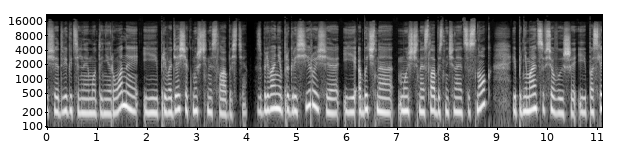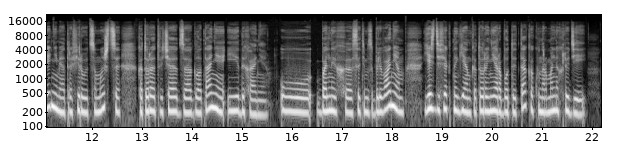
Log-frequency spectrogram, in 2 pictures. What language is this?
Russian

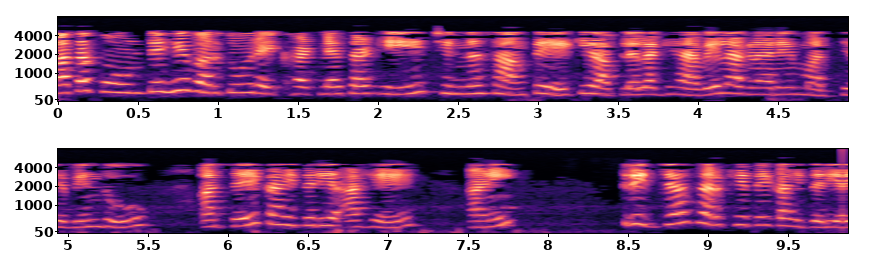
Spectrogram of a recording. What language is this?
Marathi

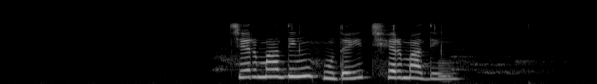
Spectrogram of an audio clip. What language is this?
Nepali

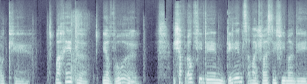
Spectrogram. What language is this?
German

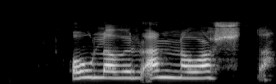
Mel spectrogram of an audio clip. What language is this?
Icelandic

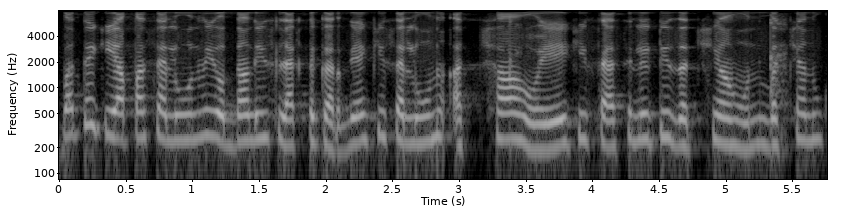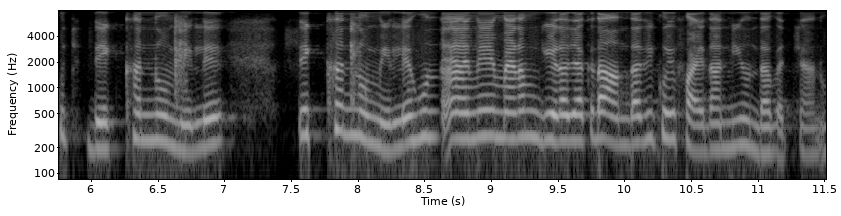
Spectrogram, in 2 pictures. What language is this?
Punjabi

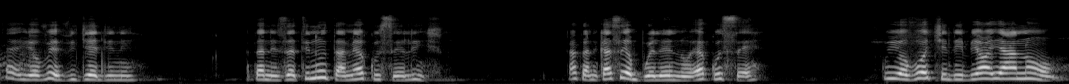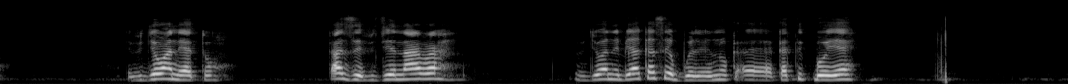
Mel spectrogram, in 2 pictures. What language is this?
Ikposo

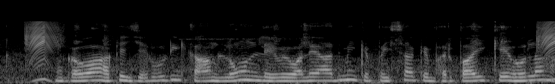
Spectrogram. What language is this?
Bhojpuri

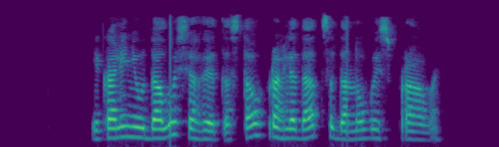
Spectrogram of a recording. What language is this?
Belarusian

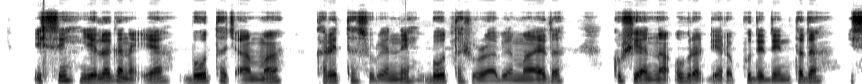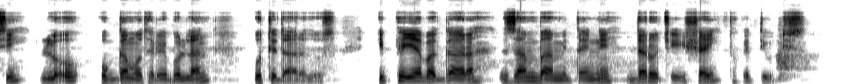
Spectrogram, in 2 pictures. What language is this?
Wolaytta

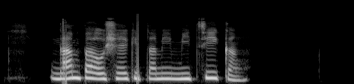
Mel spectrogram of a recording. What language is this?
Sihuas Ancash Quechua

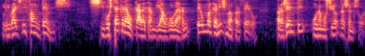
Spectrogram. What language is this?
Catalan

